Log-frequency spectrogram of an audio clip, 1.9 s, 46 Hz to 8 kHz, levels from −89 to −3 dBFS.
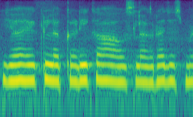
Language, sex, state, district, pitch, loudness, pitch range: Hindi, female, Uttar Pradesh, Shamli, 225 Hz, -13 LUFS, 220-230 Hz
